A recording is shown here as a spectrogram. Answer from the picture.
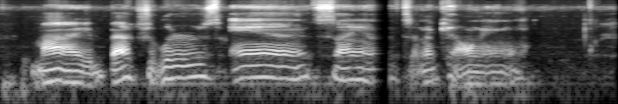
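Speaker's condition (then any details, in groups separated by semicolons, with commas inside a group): Cerebral palsy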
